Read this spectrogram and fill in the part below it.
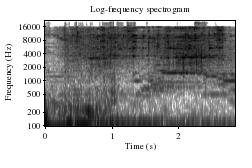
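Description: Glass shatters in Hogwarts Legacy as a Reparo spell is cast: a loud, sharp burst of breaking glass at the start, then a sustained bright tinkling spray of shards that stays fairly loud to the end.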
